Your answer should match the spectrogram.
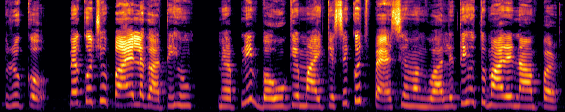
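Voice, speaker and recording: A woman's voice: sits high, lively intonation, normal speed, pushed and bright. A woman voicing a greedy, scheming middle-aged mother-in-law in a cartoon, talking in a bossy, scolding way. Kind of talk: cartoon voice acting.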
